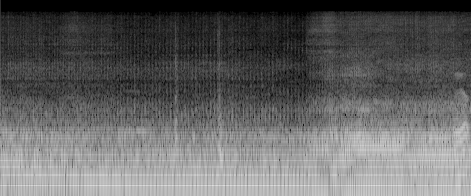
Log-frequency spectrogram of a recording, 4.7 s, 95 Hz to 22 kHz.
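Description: A 2000 Polaris Xplorer 400 4x4 ATV engine shifted into high range, droning steadily at close range before climbing sharply in pitch and loudness as it accelerates near the end.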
